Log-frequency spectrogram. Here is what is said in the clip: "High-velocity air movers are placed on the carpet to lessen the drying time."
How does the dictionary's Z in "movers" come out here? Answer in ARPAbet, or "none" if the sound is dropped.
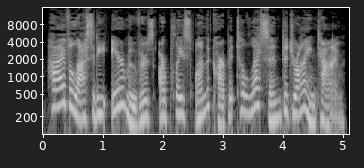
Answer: Z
